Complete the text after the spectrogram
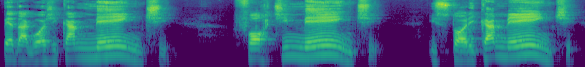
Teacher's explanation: Não existem dois acentos tônicos, só um. E esse acento tônico está na sílaba men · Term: sílaba tônica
